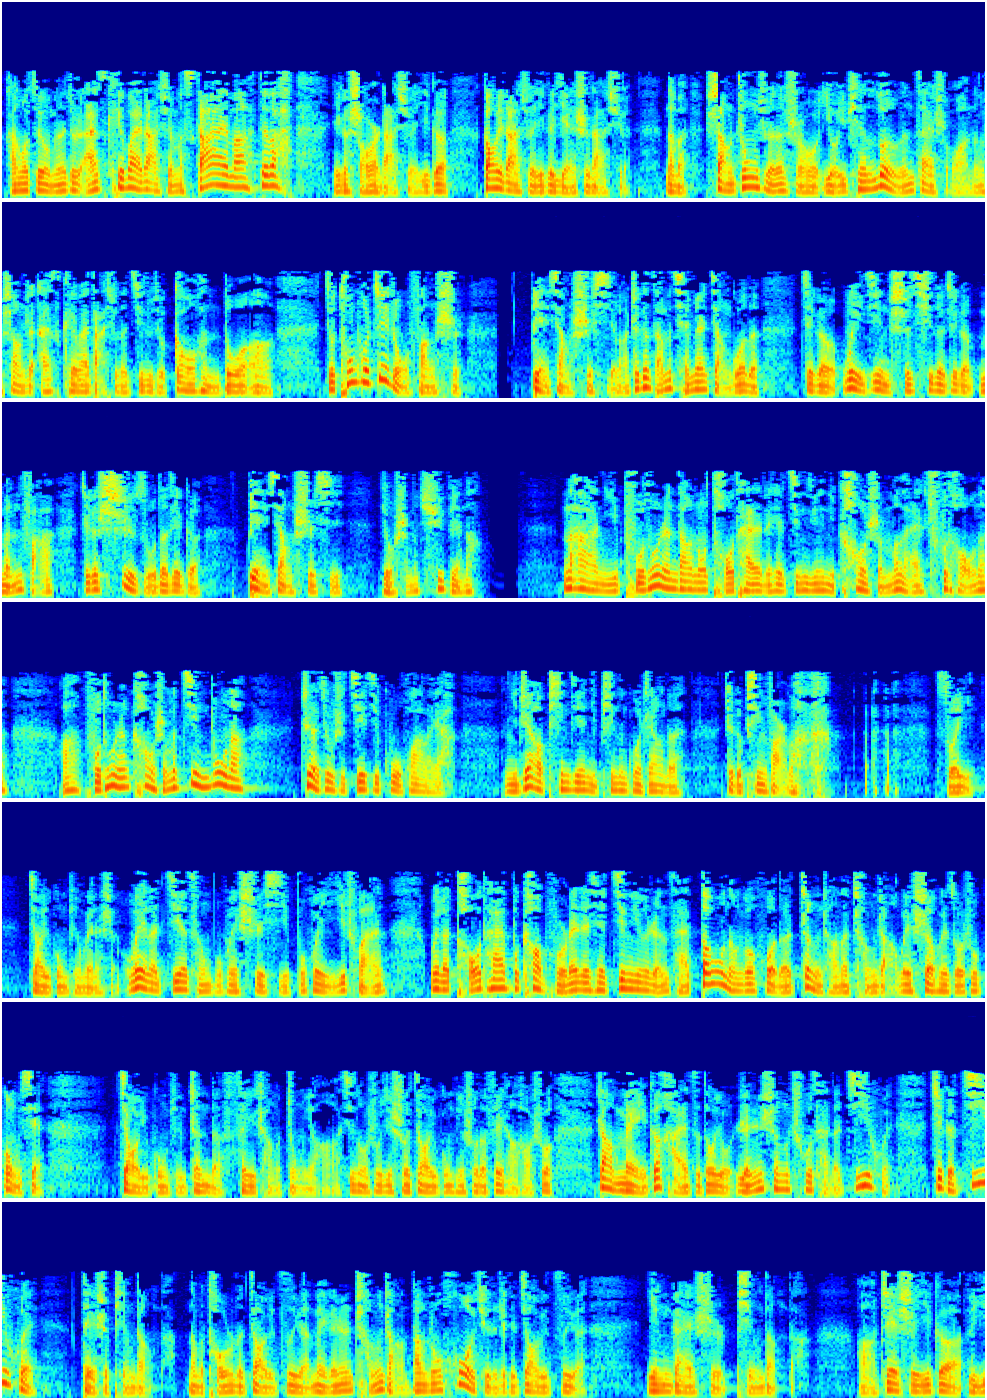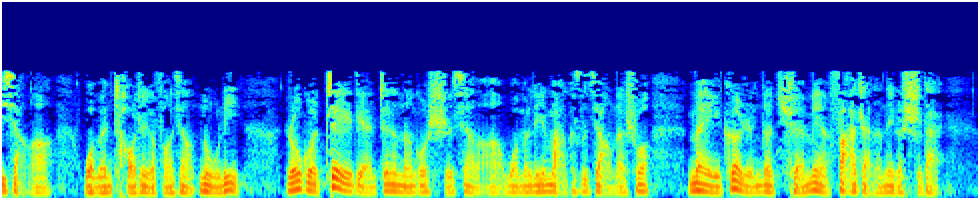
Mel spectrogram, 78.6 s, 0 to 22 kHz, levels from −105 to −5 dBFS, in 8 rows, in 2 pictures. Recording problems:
garbled, watery; slightly; nothing above 6 kHz

